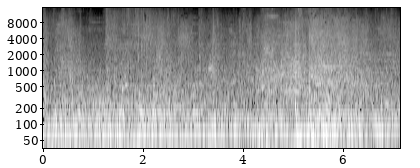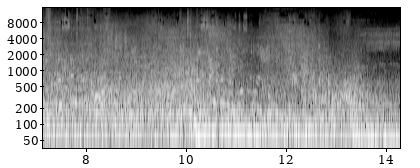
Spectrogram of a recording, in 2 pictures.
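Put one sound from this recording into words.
Game spell effects crackle and boom in a chaotic battle.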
